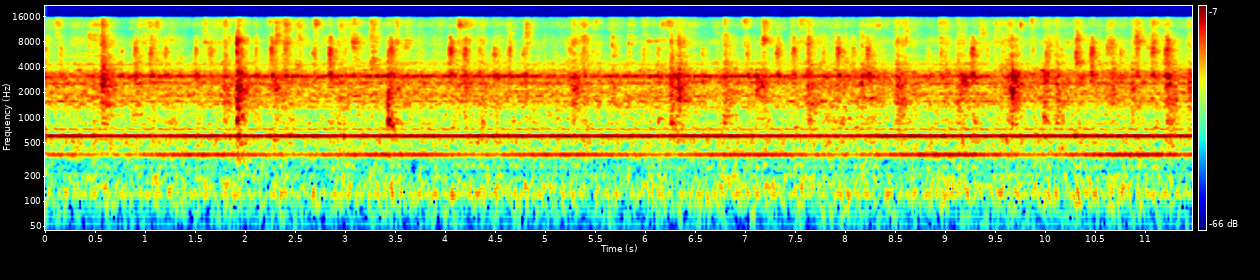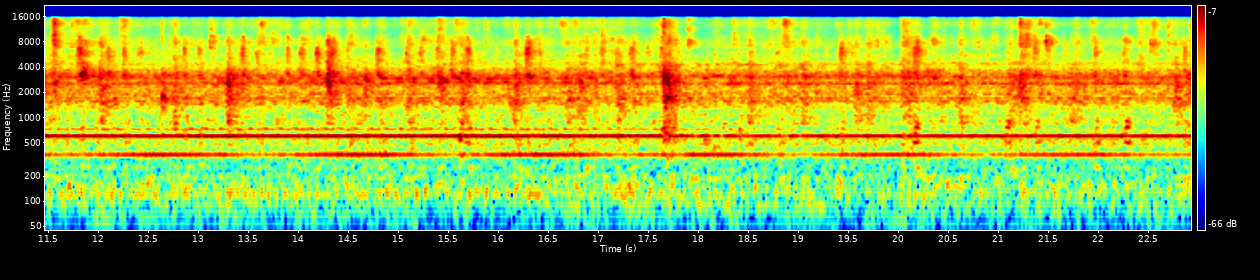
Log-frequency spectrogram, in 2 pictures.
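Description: A mop knocks lightly against a hard floor.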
